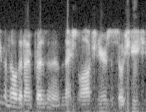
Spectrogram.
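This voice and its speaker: Noticeable background noise sits behind a man with a fairly low pitch. He talks at a very fast pace in a monotone, flat intonation. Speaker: president of a national auctioneers association. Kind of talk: radio interview answer.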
